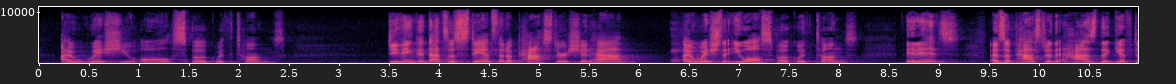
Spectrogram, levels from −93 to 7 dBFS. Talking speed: 195 wpm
